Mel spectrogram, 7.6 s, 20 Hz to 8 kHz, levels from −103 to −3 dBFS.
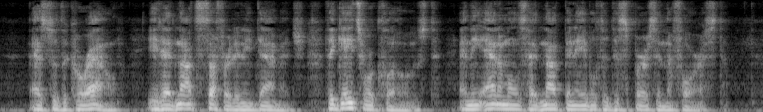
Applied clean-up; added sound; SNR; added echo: none; none; none; reverberation time 0.4 s.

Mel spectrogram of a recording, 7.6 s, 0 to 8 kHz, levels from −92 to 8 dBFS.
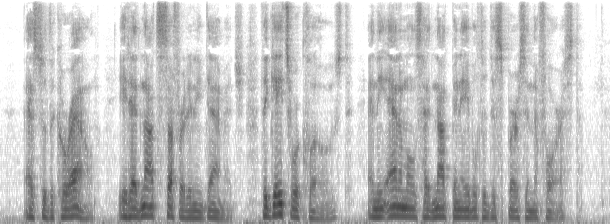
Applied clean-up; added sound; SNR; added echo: none; none; none; none.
